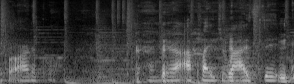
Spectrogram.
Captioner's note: laughs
